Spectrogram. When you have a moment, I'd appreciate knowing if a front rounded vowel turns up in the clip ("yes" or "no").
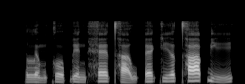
no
